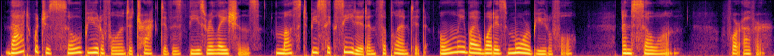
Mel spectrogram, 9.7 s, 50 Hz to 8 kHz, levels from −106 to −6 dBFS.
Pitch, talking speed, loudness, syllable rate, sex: 200 Hz, 160 wpm, -18 LUFS, 5.1 syllables/s, female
